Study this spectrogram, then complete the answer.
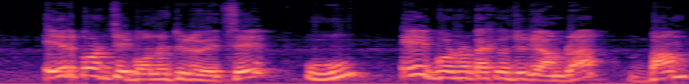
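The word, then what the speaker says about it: ㅜ: আমরা এই উর উচ্চারণ করার সময় সামনের দুই দাঁত একসাথে করে উচ্চারণ করব।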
